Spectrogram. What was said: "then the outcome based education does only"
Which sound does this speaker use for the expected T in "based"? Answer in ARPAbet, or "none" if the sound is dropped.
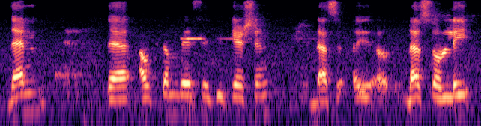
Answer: none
